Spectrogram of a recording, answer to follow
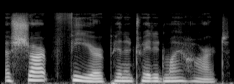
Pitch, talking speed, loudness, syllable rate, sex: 155 Hz, 155 wpm, -17 LUFS, 4.0 syllables/s, female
